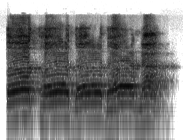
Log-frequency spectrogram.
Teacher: So if your teeth don't come together, there is no way you can pronounce ta. Only when your tongue is stopped by your teeth can you correctly pronounce ta.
